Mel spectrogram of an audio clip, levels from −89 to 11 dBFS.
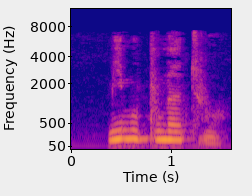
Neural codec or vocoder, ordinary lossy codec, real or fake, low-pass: none; AAC, 32 kbps; real; 7.2 kHz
